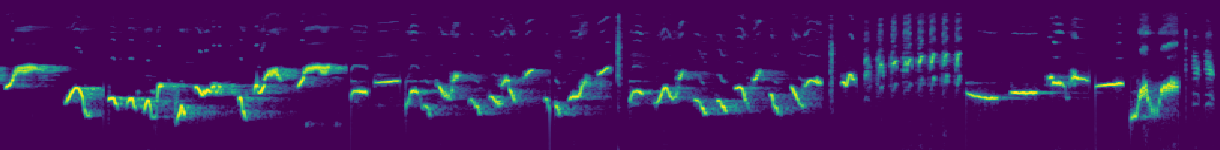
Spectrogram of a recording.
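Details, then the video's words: Female white-rumped shama calling to the male: dense whistled phrases jumping up and down, with fast slurred notes and a few scratchy, buzzy bursts near the end, delivered loudly without pause. "SUARA MURAI BATU BETINA MEMANGGIL JANTAN"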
